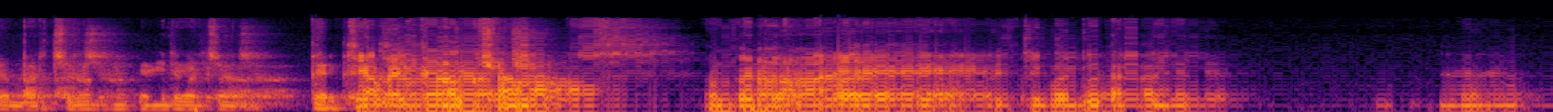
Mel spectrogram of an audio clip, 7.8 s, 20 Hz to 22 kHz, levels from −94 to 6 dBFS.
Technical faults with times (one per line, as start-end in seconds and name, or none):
0.00-7.77 echo with no canceller
1.80-7.77 robotic sound from repeated short buffers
